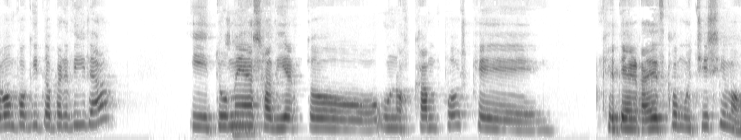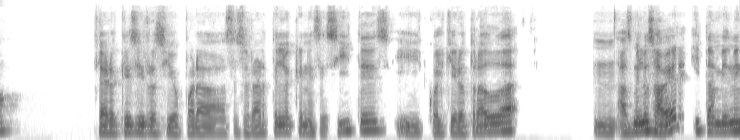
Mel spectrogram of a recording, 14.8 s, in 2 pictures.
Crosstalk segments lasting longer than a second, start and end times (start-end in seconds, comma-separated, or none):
none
